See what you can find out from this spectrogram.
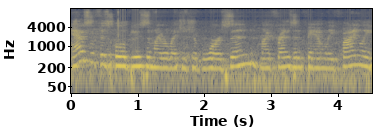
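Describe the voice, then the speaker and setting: A woman with an American accent, medium-pitched and lively in intonation, at a fairly quick pace, with audible room echo and noticeable background noise. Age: 60s. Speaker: rally speaker. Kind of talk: testimony.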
